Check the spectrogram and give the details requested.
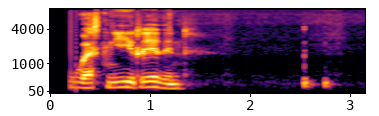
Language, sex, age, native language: Icelandic, male, 40-49, Icelandic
